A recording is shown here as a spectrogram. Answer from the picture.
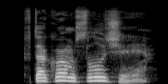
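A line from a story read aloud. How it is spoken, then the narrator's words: Gloomy. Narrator (Russian): мрачно сказал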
